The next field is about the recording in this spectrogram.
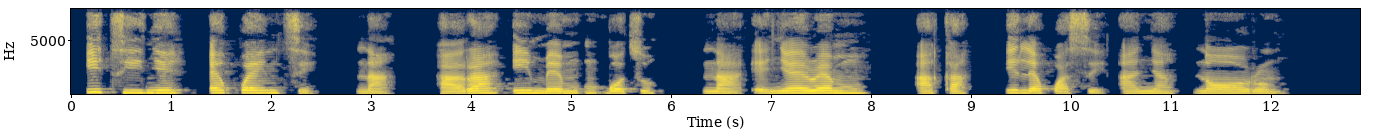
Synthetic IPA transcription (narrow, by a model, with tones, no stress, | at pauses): i˦ti˦ɲe˦ | e˦kʷe˦n̩˦tɪ˨ | na˨ | ha˨ɾa˦i˦me˨m̩˦ŋ͡m̩˦k͡pɔ˦tʊ˦ | na˨e˨ɲe˦ɾe˦m̩˦ | a˦ka˦ | i˦le˦kʷa˨sɪ˨a˦ɲa˦ | nɔ˦ɾʊ˦m̩˦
